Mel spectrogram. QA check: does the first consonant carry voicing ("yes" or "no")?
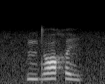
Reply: yes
